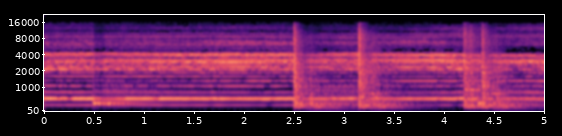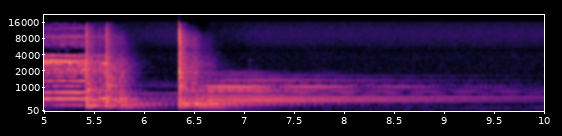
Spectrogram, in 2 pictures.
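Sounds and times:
struck percussion ringing: 0.4 - 10.0.

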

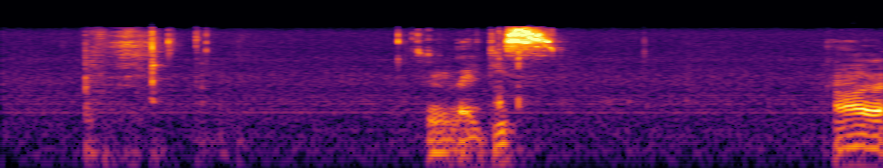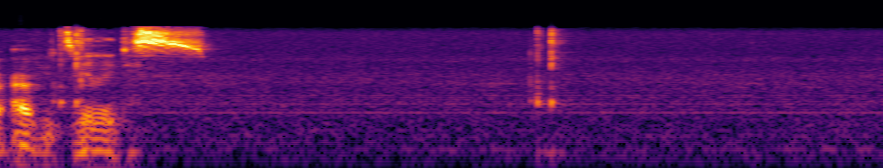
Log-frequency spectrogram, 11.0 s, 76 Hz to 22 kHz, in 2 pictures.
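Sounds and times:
faint steady hum: 0.0 - 11.0
keyboard and mouse clicks: 0.9 - 1.4, 5.8 - 6.1, 8.8 - 9.1.

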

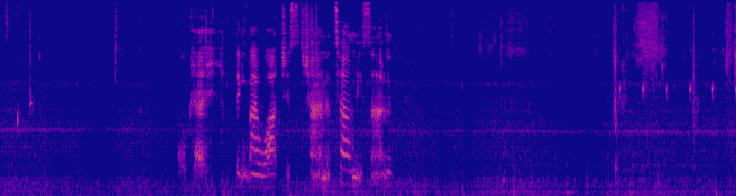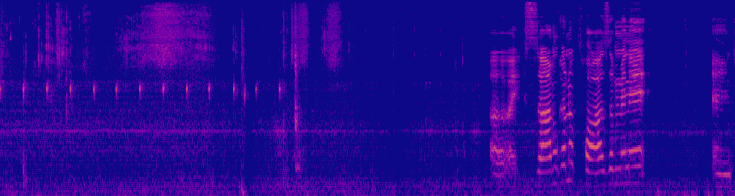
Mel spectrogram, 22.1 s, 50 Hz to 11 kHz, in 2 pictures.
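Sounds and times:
car road noise rumble: 0.0 - 22.0.

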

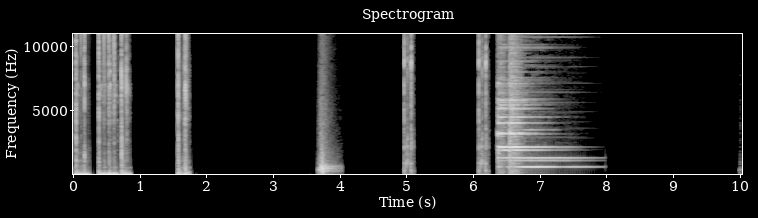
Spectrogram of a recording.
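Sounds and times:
notification bell ding: 6.4 - 8.0.

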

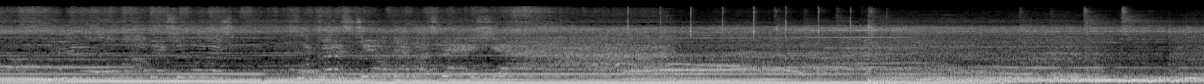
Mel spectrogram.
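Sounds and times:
distorted guitars and bass: 0.0 - 12.0
drums and cymbal hits: 0.0 - 12.0.

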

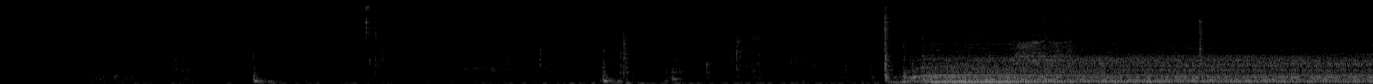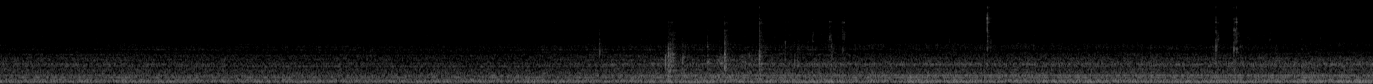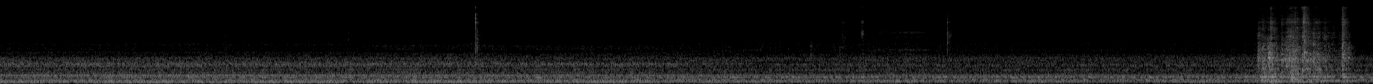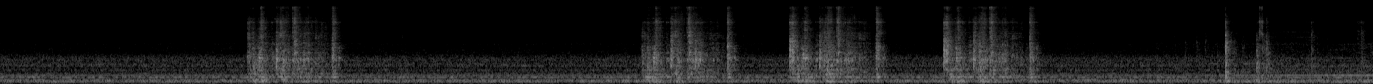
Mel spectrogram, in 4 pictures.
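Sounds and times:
projector fan humming: 8.8 - 54.9.

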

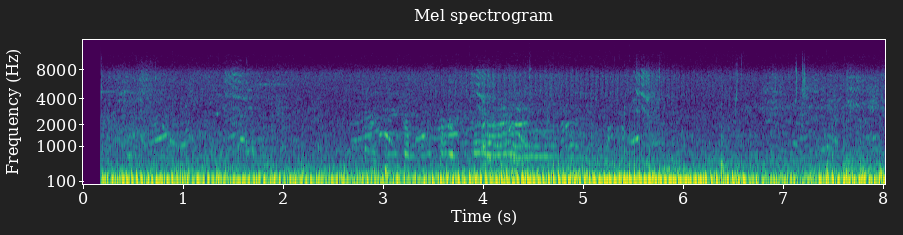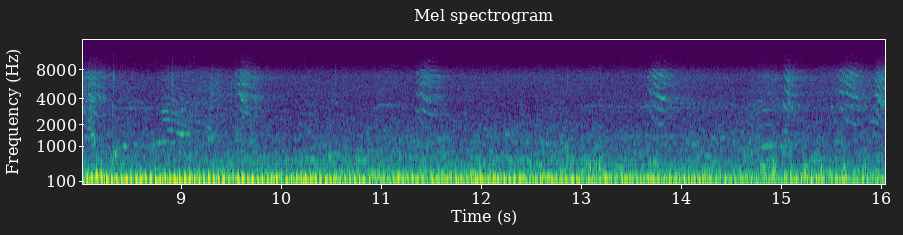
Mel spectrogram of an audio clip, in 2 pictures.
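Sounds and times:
low motor-like hum: 0.2 - 16.0.

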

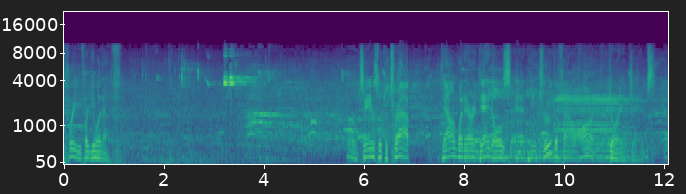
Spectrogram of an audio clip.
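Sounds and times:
arena noise: 0.0 - 12.0
sneaker squeaks: 1.8 - 4.3
referee's whistle: 3.2 - 4.2, 9.6 - 11.5.

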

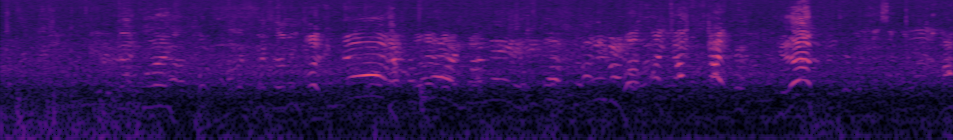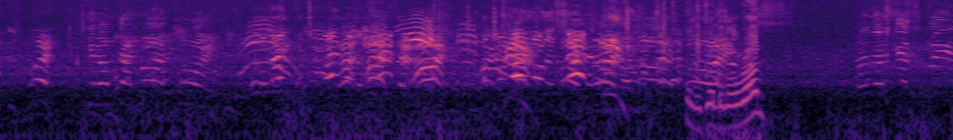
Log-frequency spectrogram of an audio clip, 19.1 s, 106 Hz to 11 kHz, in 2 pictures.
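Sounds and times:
distant people shouting: 1.2 - 17.0.

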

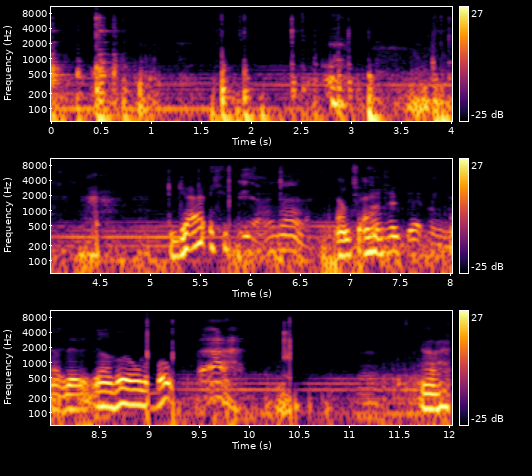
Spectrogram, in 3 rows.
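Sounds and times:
camera movement rumble: 0.0 - 12.0.

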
